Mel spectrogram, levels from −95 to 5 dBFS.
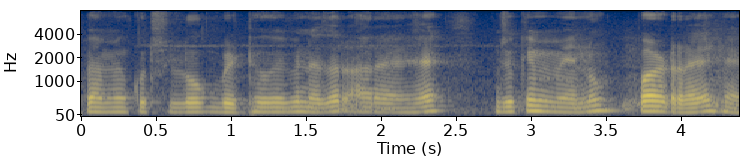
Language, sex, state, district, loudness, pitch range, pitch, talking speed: Marathi, male, Maharashtra, Sindhudurg, -22 LUFS, 125-145 Hz, 130 Hz, 205 wpm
